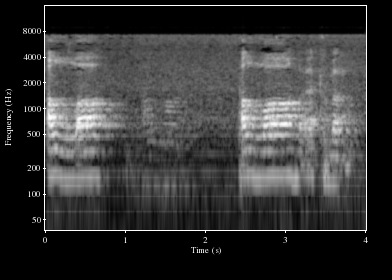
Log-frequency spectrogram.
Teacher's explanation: Cuma lam tebal dan mudgham, diidghamkan.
